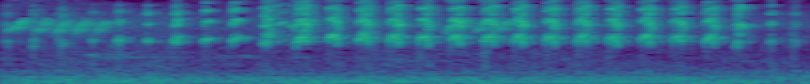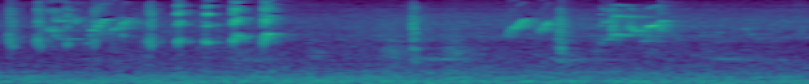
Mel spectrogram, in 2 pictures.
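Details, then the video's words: Lovebird with a 'konslet' style song, used as a master recording for training other birds, kept at a farm in Salatiga. A rapid, shrill run of high chirping notes lasts about four seconds, then a few scattered sharp notes follow. "Masteran Lovebird Konslet ASLI"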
